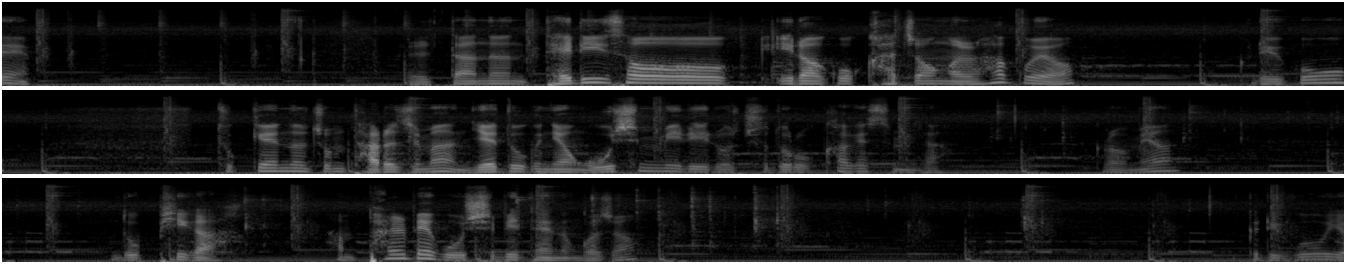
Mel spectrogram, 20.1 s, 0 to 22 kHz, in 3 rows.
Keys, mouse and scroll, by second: 3.6 scroll down 1, 4.9-6.9 scroll up 1, 9.8-10.1 scroll down 1, 11.0 scroll up 1, 11.2 scroll down 1, 11.3-11.7 scroll up 1, 11.7 middle click, 12.7 shift+middle click, 13.1 click, 16.0 KP_8, 17.7 click, 18.2 scroll up 1, 18.5 r, 19.3-20.1 drag.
